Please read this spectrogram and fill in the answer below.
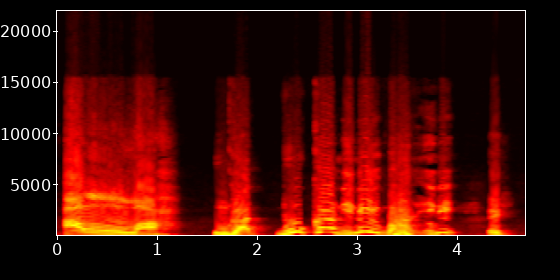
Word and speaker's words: Allah: dua loh itu ya Allah l-nya dua berarti l-nya ditekan Allah Enggak bukan ini ini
